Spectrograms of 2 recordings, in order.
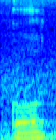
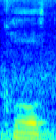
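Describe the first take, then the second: No difference in how they are said.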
